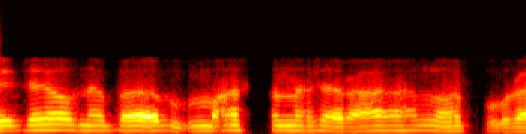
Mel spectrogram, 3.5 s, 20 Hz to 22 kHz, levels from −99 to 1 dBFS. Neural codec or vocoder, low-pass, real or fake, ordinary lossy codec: codec, 16 kHz, 0.8 kbps, ZipCodec; 3.6 kHz; fake; Opus, 24 kbps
